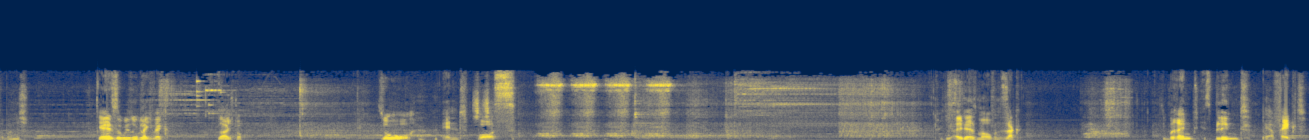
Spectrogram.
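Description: Bright chiming game effects ring out as gems match.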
